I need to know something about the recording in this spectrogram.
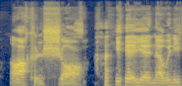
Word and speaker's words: Arkansas: I the knowledge of American states and perhaps pronunciations as well yes yes yes Arkansas arkansaw yeah yeah no we need to work on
